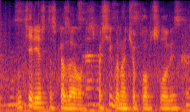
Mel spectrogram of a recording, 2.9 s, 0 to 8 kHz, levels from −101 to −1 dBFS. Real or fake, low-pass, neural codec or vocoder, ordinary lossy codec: real; none; none; none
